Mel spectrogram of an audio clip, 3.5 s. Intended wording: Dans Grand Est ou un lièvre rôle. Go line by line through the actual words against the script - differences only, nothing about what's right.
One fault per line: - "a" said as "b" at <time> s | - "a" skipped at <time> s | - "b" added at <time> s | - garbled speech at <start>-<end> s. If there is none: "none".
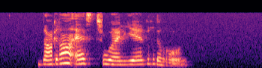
none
